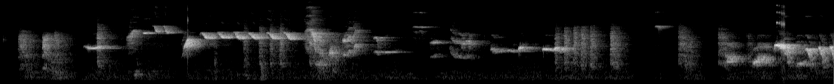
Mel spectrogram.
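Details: White-rumped shama song used to train captive birds: a long varied medley of chips, clear whistles and a rapid series of repeated bright notes, with buzzy rattles and quick mimic-like phrases throughout.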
